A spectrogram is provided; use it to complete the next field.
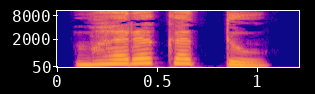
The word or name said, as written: ಬಾರುಗುತ್ತು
